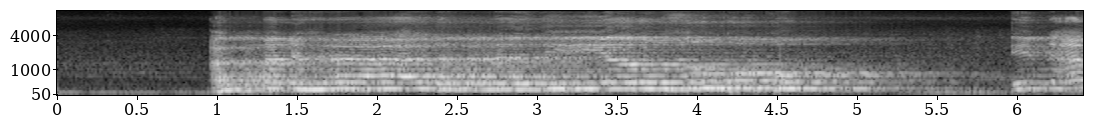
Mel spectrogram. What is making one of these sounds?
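A man chants in a long, drawn-out melody through a microphone.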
